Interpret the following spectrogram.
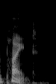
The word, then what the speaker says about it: pint: So let's look at the modern pronunciation. The unit of liquid measurement often used for beer is a pint.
